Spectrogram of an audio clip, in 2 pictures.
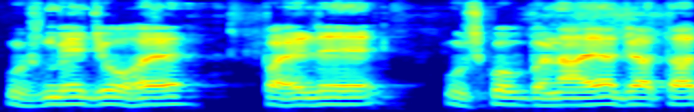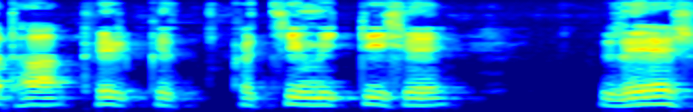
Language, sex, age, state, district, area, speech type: Hindi, male, 60+, Uttar Pradesh, Hardoi, rural, spontaneous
